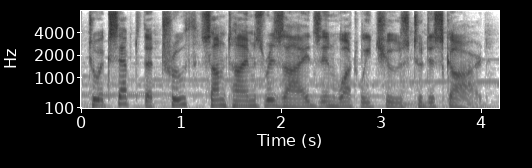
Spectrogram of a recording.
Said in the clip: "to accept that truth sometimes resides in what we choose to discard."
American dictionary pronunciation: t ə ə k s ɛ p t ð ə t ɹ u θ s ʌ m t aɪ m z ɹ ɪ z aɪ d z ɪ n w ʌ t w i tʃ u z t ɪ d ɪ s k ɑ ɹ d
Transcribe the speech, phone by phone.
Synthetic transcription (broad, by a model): t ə ə k s ɛ p t ð ə t ɹ u θ s ʌ m t aɪ m z ɹ ɪ z aɪ d z ɪ n w ʌ t w i tʃ u z t ɪ d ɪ s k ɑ ɹ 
